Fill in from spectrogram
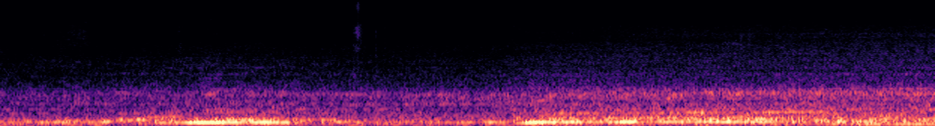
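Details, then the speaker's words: Toyota Fortuner gasoline, clogged catalytic converter removed to fix low power, misfire and weak exhaust flow: engine revs up cleanly and pulls freely under throttle, no choking or flat spots; power back, normal acceleration. "Yun, notice na natin itong Toyota Fortuner gas. Tinanggalan natin ng catalytic kasi barado na."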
